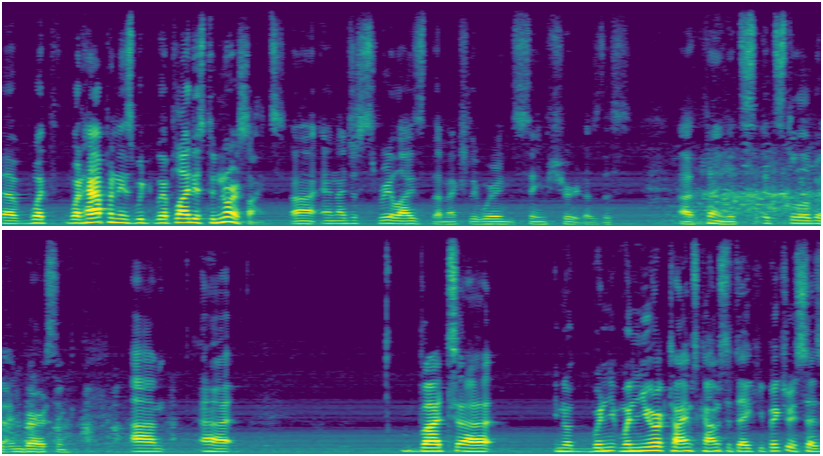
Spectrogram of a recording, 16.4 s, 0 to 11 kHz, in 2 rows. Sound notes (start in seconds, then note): 8.9 laughter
